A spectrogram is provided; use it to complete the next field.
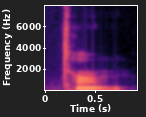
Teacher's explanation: the end is silent so we pronounce it like young tongue you have only the nasal sound there's no G · You have only the nasal sound. There's no g. It's just the sound Tongue.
